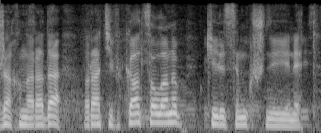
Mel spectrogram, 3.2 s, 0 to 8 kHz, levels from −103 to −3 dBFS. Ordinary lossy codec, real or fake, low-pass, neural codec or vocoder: none; real; 7.2 kHz; none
